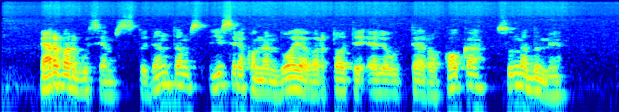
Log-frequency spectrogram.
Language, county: Lithuanian, Utena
